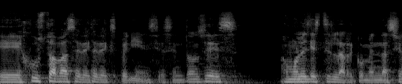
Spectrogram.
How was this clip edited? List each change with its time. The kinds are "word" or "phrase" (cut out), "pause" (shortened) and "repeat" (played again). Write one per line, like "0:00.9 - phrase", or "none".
0:00.9 - repeat
0:02.7 - pause
0:03.1 - word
